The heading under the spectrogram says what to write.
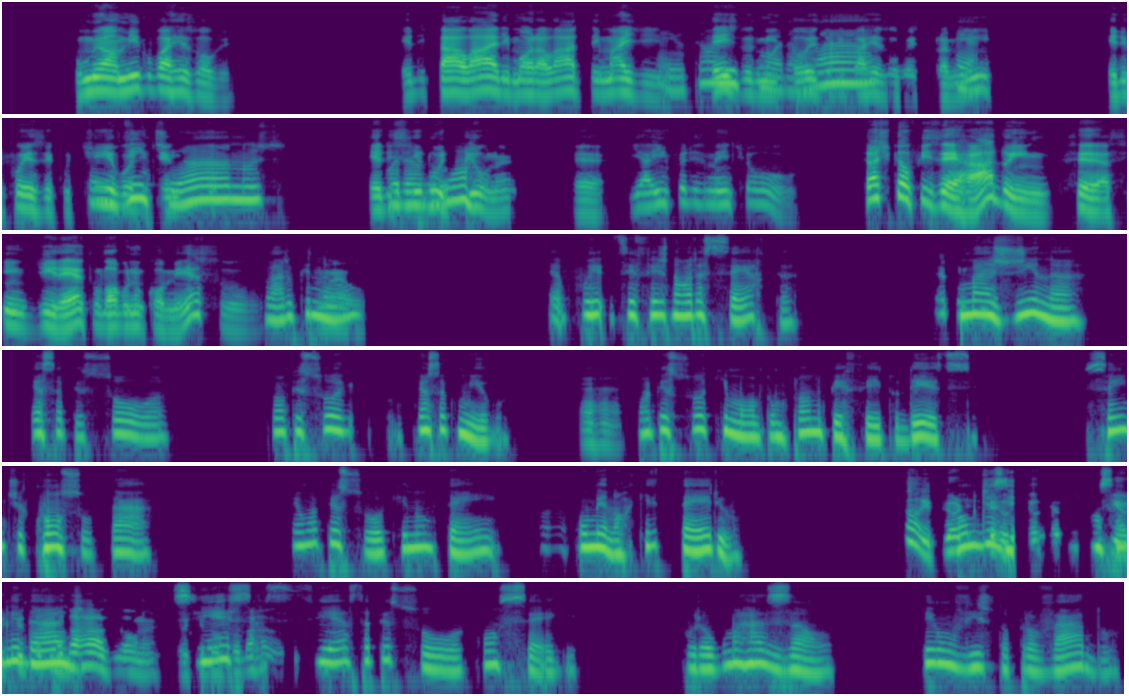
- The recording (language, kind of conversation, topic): Portuguese, advice, Como posso escutar e confortar um amigo em crise emocional?
- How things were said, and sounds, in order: none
